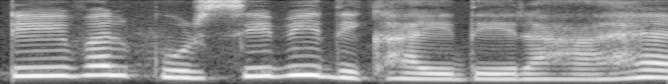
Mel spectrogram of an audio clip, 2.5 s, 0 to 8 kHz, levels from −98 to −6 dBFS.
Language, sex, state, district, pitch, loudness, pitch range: Hindi, female, Jharkhand, Deoghar, 245 Hz, -14 LUFS, 190-300 Hz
